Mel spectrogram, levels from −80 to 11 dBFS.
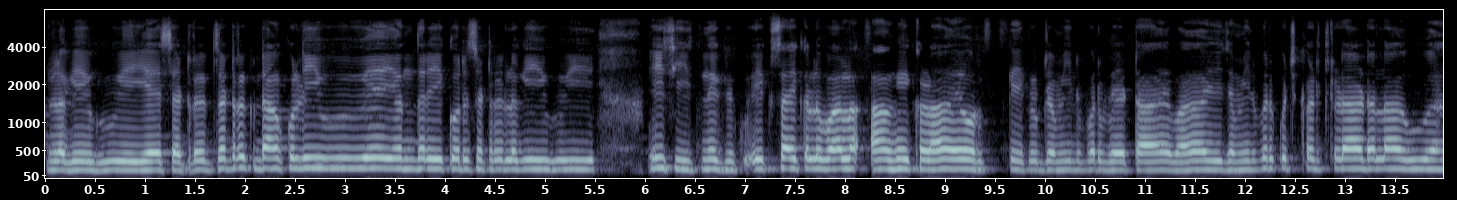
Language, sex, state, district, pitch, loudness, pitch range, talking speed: Hindi, male, Uttarakhand, Uttarkashi, 170 Hz, -19 LUFS, 155-175 Hz, 175 wpm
